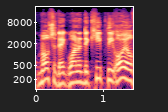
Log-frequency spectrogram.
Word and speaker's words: Mossadegh: They had the first democracy, and Mossadegh is how you say it.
